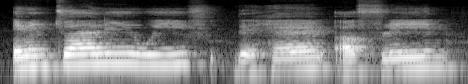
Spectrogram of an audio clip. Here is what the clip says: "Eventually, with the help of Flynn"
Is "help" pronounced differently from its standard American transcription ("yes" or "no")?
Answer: yes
